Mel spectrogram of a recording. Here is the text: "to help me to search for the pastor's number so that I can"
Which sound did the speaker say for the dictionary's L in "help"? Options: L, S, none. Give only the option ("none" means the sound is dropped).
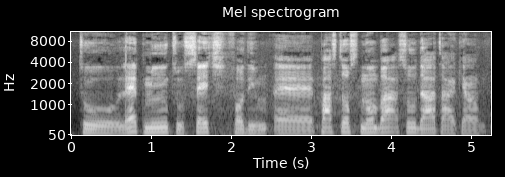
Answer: none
